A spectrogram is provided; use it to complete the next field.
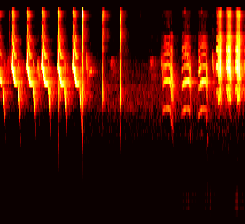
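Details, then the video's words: Local Nias hill myna heard in a masteran training recording, giving a fast run of loud down-slurred ringing notes, then two sharp clicks, a pause, a few curved whistles, and a final burst of bright rapid notes. "masteran jalak Nias lokalan aja"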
